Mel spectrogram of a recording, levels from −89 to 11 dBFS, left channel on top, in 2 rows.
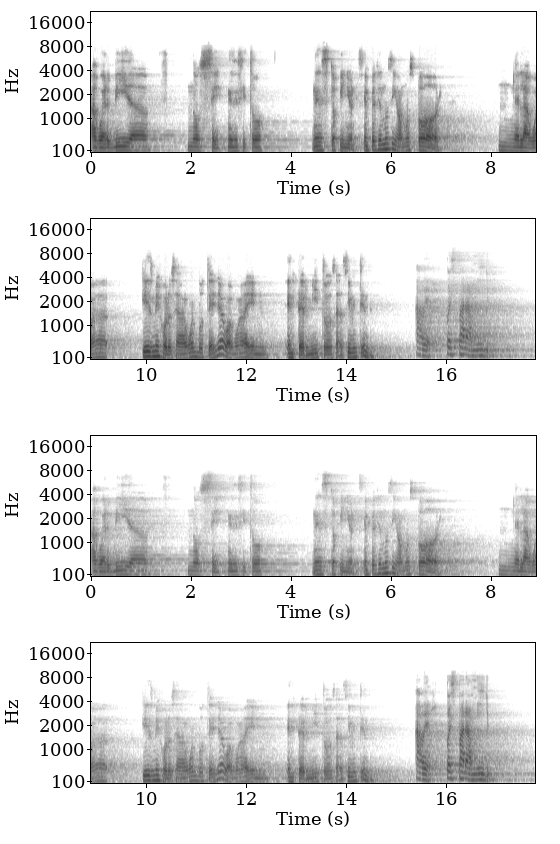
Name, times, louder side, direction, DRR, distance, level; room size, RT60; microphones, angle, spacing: voice 1, 0.0-1.2 1.9-3.4 4.4-7.0 8.2-9.2 9.9-12.4 12.8-14.6, left 6 dB, 80° left, 18 dB, 0.5 m, -24 dB
voice 2, 15.4-16.9, right 4 dB, 65° right, 11 dB, 0.9 m, -27 dB
27.0 x 17.5 x 6.2 m, 2.8 s
head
